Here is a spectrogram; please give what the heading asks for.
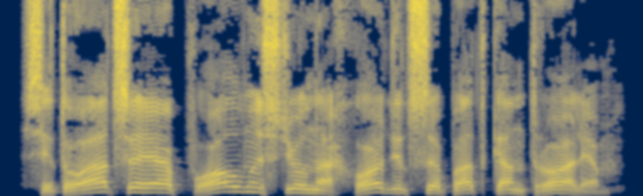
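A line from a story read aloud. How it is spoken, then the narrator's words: Booming over crowd noise. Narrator (Russian): уверил он присяжных зычным голосом, перекрывавшим шум толпы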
